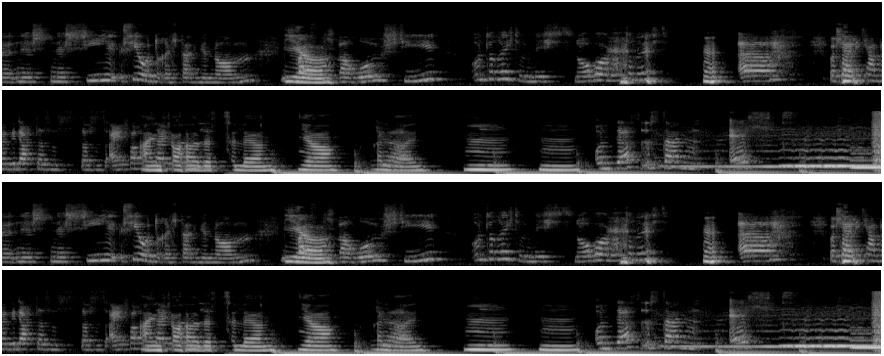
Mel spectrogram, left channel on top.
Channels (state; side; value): identical; both; correlation 1.00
